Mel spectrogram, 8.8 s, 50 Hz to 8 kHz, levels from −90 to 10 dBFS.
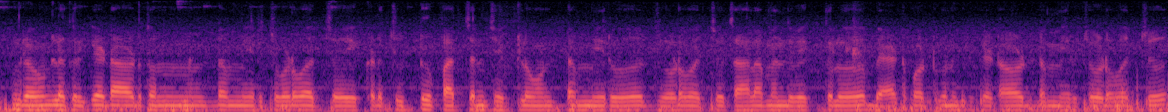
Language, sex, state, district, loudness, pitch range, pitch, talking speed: Telugu, male, Andhra Pradesh, Visakhapatnam, -24 LUFS, 110-115 Hz, 115 Hz, 130 wpm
